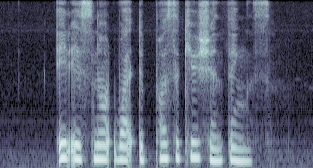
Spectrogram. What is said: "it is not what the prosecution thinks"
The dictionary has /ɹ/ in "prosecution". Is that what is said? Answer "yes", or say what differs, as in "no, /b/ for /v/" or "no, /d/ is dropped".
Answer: no, /ɹ/ is dropped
